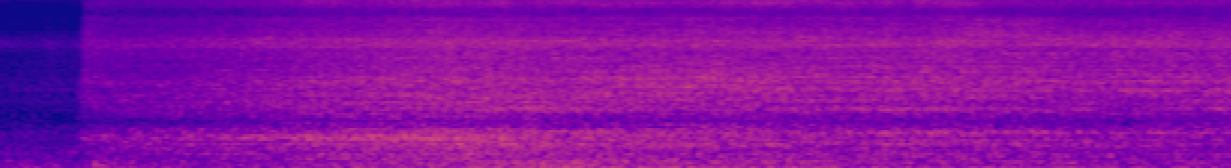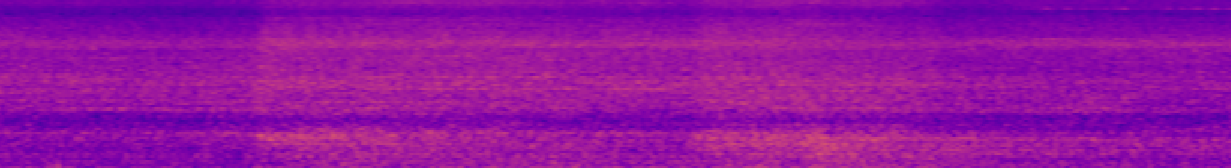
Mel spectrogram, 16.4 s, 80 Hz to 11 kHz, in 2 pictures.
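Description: BR Standard Class 7 steam locomotive No. 70000 Britannia venting steam in a loud, steady hiss. It cuts in abruptly about half a second in and grows louder about two-thirds of the way through, with no chuffing rhythm.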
